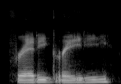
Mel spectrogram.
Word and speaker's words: FREDDEGREDDE: Just go to YouTube and type in like Freddy Grady. It's spelled like FREDDEGREDDE, Wind Waker.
